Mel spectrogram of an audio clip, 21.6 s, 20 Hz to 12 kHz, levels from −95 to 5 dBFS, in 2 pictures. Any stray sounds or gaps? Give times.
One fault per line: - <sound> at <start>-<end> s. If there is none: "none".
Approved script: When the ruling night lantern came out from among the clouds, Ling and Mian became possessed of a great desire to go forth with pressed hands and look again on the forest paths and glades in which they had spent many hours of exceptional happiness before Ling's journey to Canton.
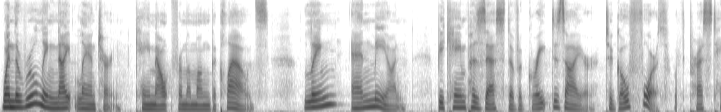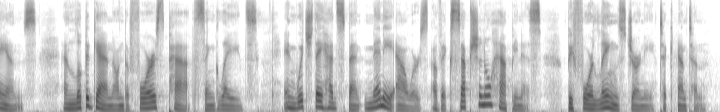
- dropout at 10.1-10.2 s
- dropout at 20.9-21.0 s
